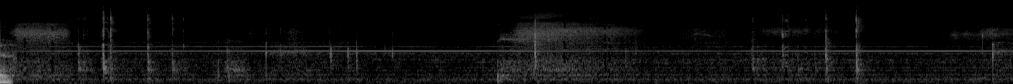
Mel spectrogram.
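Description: Clicks and clatter of battery-tester alligator clamps being handled and clipped onto 12-volt battery terminals, in scattered sharp clicks with soft rustling. A faint steady high tone sounds throughout.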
